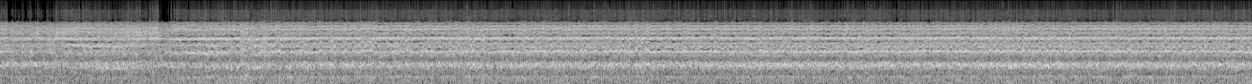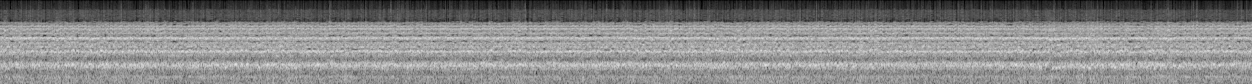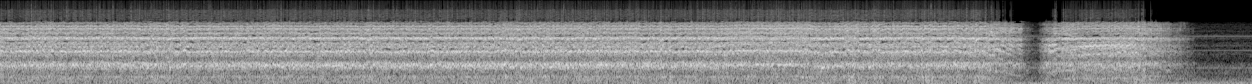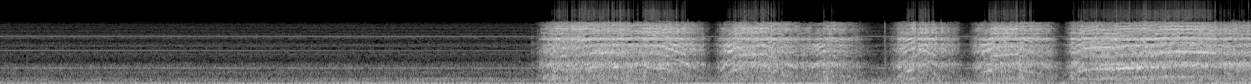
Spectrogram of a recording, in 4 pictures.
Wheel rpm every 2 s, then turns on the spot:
220, 210, 210, 210, 210, 210, 210, 210, 210, 210, 210, 210, 210, 210, 210, 210, 220, 160, 60, 0, 0, 80, 100, 50, 160.
36-38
